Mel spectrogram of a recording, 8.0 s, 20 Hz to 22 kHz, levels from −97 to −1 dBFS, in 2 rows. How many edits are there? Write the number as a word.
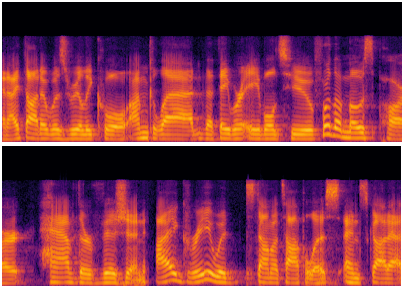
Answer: two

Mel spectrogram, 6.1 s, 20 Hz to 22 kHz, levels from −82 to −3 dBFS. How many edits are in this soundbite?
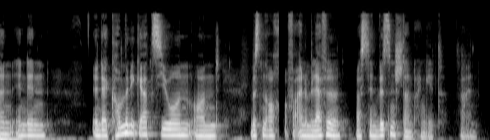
one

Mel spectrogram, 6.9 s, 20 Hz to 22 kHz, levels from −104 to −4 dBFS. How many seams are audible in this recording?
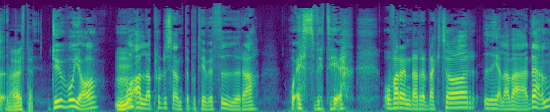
zero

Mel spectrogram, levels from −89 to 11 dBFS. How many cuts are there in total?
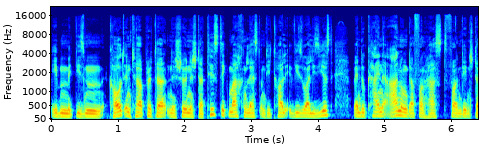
zero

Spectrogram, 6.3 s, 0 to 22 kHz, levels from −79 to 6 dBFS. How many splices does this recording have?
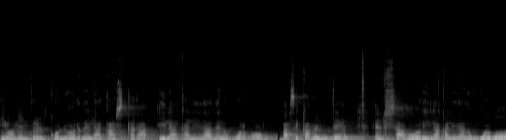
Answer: one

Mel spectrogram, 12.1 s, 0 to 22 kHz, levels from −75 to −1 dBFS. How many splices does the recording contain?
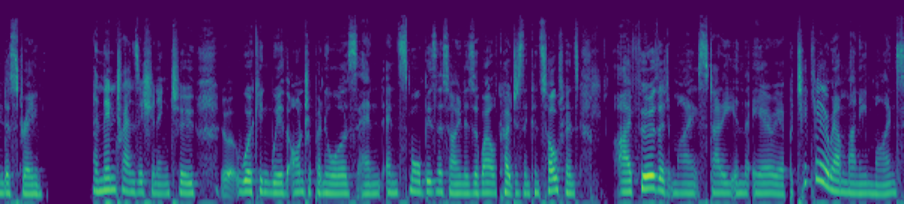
one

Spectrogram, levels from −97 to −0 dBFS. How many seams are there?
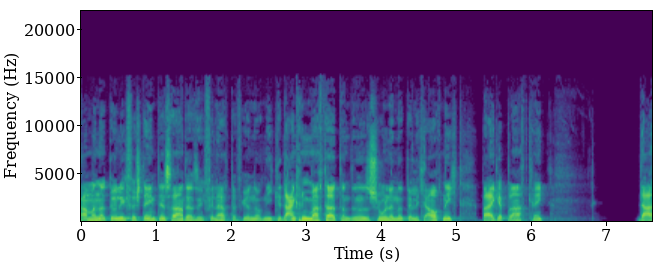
one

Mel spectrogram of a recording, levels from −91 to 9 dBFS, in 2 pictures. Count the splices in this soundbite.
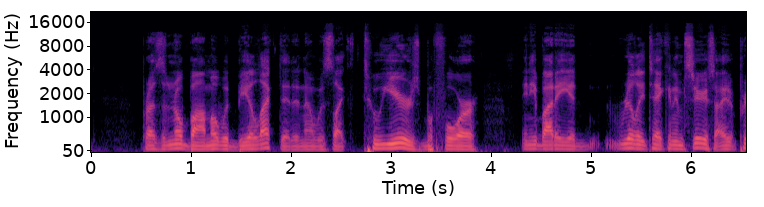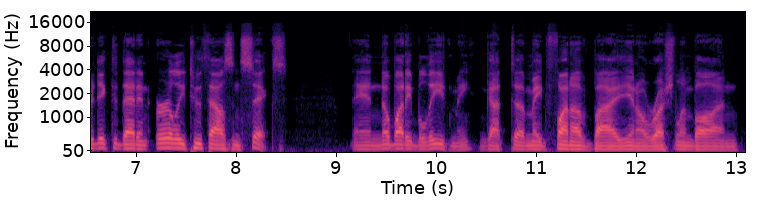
zero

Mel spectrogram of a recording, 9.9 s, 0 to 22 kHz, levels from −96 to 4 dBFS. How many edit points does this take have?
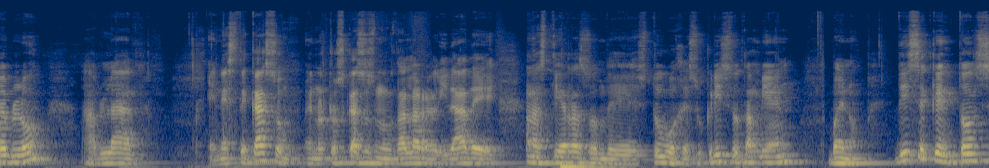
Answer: three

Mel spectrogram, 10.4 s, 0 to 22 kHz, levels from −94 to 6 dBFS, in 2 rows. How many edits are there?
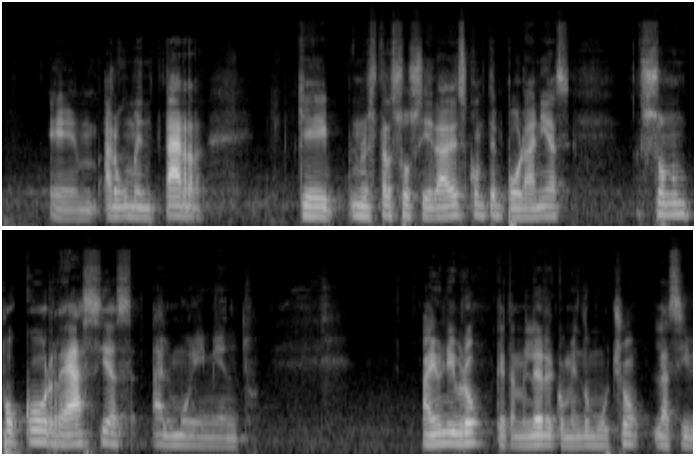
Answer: zero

